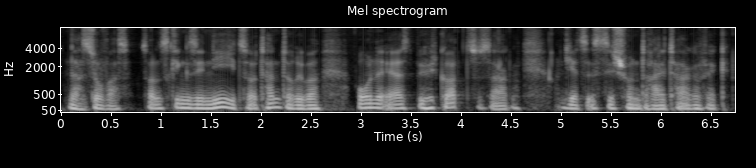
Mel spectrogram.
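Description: A man's voice: low voice, normal speed, gravelly, darkish tone, slightly rough, heavily acted. A man voicing an earnest, plaintive little girl of about five in a read-aloud story.

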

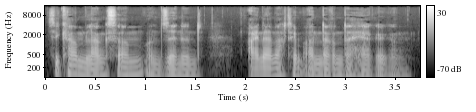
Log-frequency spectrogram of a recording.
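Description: Deep, gravelly-voiced man reading a story. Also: fairly even intonation, dark tone, no echo. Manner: slow, unhurried reading with occasional self-corrections. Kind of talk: reading a children's classic aloud.

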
